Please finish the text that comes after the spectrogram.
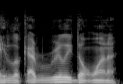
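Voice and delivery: ordinary talk, nothing marked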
